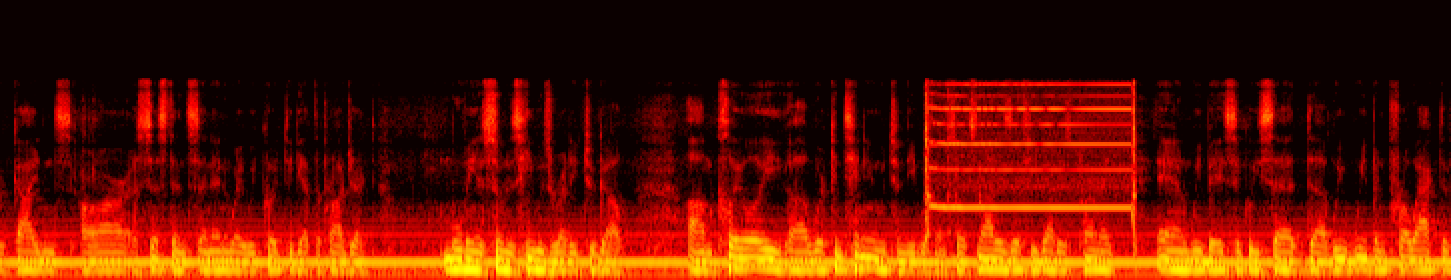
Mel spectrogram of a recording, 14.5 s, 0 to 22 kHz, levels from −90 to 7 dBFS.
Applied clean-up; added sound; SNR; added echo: none; Printer; 7 dB; reverberation time 0.4 s.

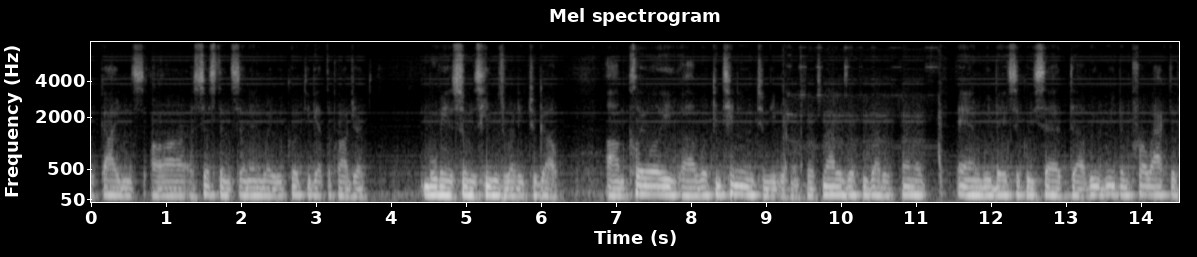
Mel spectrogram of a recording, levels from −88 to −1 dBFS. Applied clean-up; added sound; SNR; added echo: neural separator model SepFormer DNS4.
